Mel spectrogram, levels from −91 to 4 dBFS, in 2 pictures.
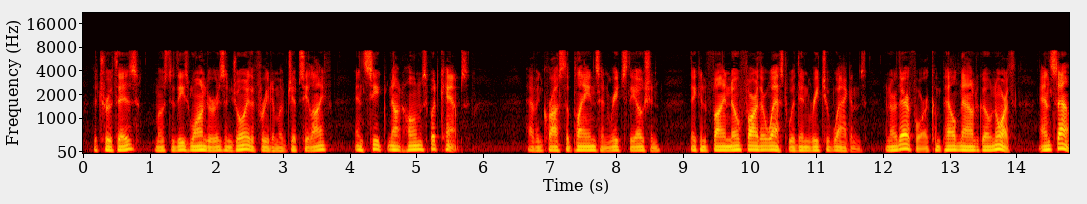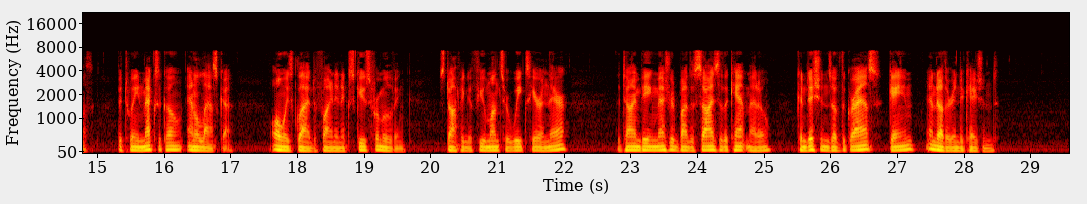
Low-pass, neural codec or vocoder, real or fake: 7.2 kHz; none; real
